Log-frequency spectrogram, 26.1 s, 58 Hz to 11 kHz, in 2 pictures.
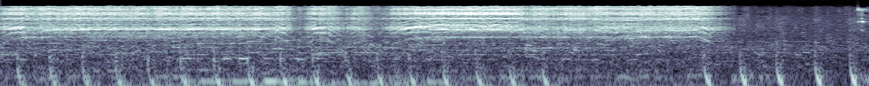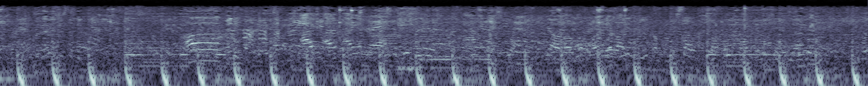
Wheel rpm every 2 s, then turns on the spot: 140, 150, 70, 130, 150, 50, 0, 0, 0, 0, 0, 0, 0.
none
